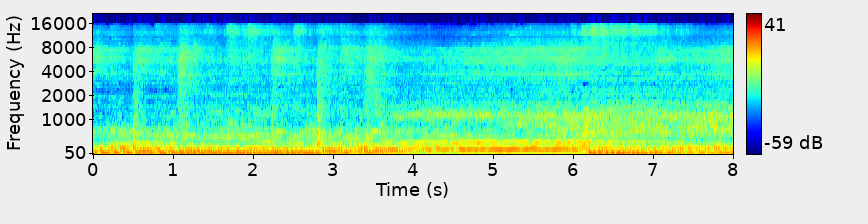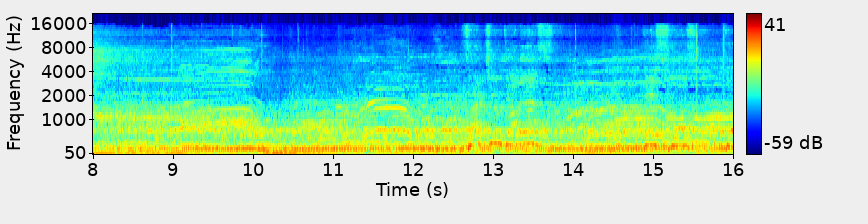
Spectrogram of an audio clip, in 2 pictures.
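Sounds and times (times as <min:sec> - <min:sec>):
metal band playing live: 0:00.0 - 0:16.0
crowd whoops and whistles: 0:05.7 - 0:16.0.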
